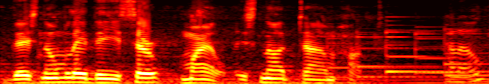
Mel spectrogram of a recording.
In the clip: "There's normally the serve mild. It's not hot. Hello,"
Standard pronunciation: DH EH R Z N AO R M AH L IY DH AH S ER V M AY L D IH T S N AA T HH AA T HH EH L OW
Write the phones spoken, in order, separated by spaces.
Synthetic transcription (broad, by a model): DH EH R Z N AO R M AH L IY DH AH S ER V M AY L IH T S N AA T HH AA T HH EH L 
